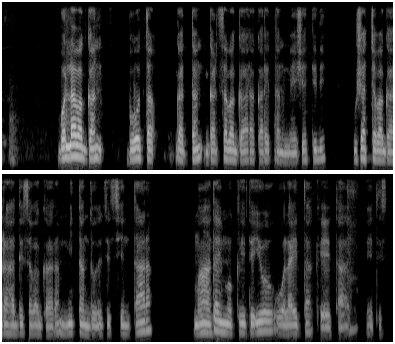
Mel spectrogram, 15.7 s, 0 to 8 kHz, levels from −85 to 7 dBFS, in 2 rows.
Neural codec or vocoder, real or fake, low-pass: vocoder, 44.1 kHz, 128 mel bands, Pupu-Vocoder; fake; 7.2 kHz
